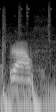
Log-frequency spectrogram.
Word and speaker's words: BRAUN: เรา นะ ครับ พี่ r a u n อ่าน ว่า Brown Cafe and bistro ไม่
